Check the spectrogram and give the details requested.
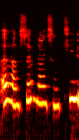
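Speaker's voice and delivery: put-on small, soft, high, little girly voice. Telling why you could not bear someone like Laura in your life, do Laura's little girly voice. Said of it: "I'm just using this little girly voice".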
